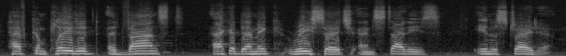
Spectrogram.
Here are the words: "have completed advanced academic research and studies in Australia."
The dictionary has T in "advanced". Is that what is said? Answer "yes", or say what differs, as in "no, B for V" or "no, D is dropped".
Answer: yes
